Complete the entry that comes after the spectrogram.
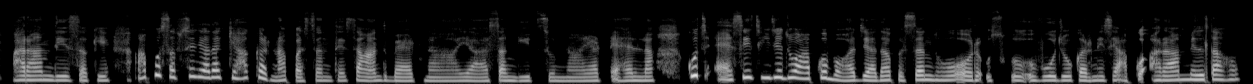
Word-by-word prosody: आराम 205 0 +2
दे 190 0 -1
सकें, 185 +1 -5 0.3
आपको 380 +8 +3
सबसे 370 0 -2
ज़्यादा 325 -2 +4
क्या 295 -2 -2
करना 195 - +1
पसंद 175 +2 -4
है? 175 - -4
शांत 180 0 -1
बैठना 165 -1 -3
या 170 -1 -3
संगीत 175 -1 -2
सुनना 165 -1 -5
या 170 +1 -1
टहलना, 180 +1 -1 0.3
कुछ 415 +1 +8
ऐसी 320 +10 +2
चीज़ें 315 +1 +2
जो 310 +2 +3
आपको 280 +2 +3
बहुत 185 -7 0
ज़्यादा 195 0 +3
पसंद 210 +2 +2
हो 200 +1 0
और 190 0 +1
उसको 185 +1 -4
वो 190 +1 +2
जो 185 0 0
करने 185 0 0
से 195 +2 -5
आपको 170 - -1
आराम 200 +1 +3
मिलता 220 0 +4
हो? 220 0 -2
190 Hz, 170 wpm, -24 LUFS, 175-220 Hz, 0.3 s, कुछ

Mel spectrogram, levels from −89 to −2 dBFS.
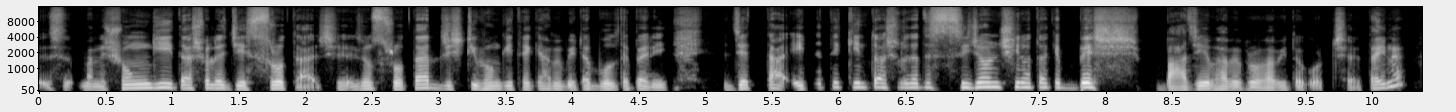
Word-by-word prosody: স - - -5 0.2
মানে 110 -1 -4
সঙ্গীত 165 +2 +3
আসলে 150 +1 +1
যে 135 - +4
শ্রোতা, 140 -1 +2 0.2
সে - - -6
একজন 130 +4 -1
শ্রোতার 140 +6 +2
দৃষ্টিভঙ্গি 125 -1 -1
থেকে 125 0 -3
আমি 115 - -2
এটা 130 - -2
বলতে 115 0 +1
পারি 105 -6 0 0.6
যে, 145 - +5 0.2
তা 145 - +1 0.2
এটাতে 170 +7 -8
কিন্তু 185 -2 -1
আসলে 175 0 -5
তাদের 180 0 -3
সৃজনশীলতাকে 190 0 +2 0.2
বেশ 190 -2 +8 0.5
বাজেভাবে 110 +2 +1
প্রভাবিত 95 0 -1
করছে, - - -6 0.2
তাই - - +2
না? - - -3
140 Hz, 160 wpm, -24 LUFS, 120-175 Hz, 0.6 s, বেশ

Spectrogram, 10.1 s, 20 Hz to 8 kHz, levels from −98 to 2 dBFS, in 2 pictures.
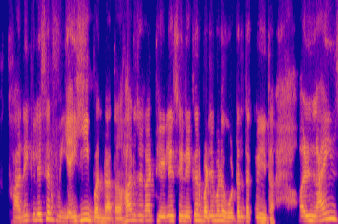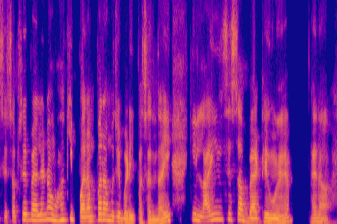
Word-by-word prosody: खाने 145 +4 -2
के 195 +2 -7
लिए 205 - +4
सिर्फ 215 -4 0
यही 160 +7 +2
बन 140 -3 +2
रहा 125 - +4
था, 125 - +2
हर 185 +1 +3
जग़ह 180 0 -2
ठेले 165 +2 +3
से 170 0 0
लेकर, 170 +3 +1
बड़े-बड़े 170 +2 +2
होटल 155 +2 0
तक 155 - +1
में 135 - +1
ही 125 - +3
था 110 - -2 0.4
और 170 - +3
लाइन 180 +8 +3
से 150 - -8
सबसे 165 +6 -2
पहले 190 0 +1
ना 210 +1 +1
वहाँ 185 +1 +1
की 225 - +1
परँपरा 160 +6 +2
मुझे 155 -4 -1
बड़ी 115 0 +2
पसंद 100 -1 -2
आई 140 +8 +2 0.3
कि 200 - -3
लाइन 180 +6 -1
से 210 - -4
सब 190 -5 0
बैठे 125 +2 +1
हुए 125 -3 +2
हैं। 130 - -1 0.4
हैं 130 - 0
ना? 120 -7 -3
165 Hz, 245 wpm, -23 LUFS, 140-185 Hz, 0.4 s, लिए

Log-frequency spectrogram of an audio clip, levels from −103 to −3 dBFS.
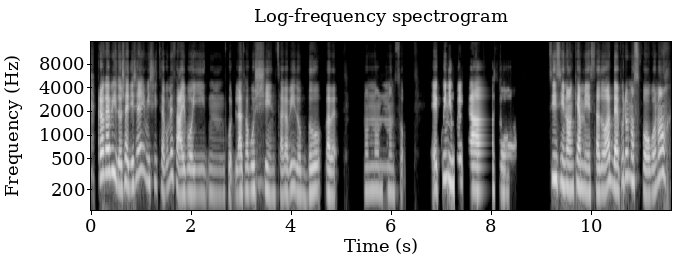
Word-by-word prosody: Però 300 +2 +8
capito, 335 -9 +4
cioè 245 +1 +2
10 230 +7 -4
anni 340 - +3
i - - -6
amicizia 245 - -9
come 270 +10 -7
fai 180 -7 +3
poi, 180 -1 -8
mhmm, 175 -1 -19
co - - -9
la 180 +1 +1
tua 195 +1 -7
coscienza, 200 -5 -6
capito, 185 0 -5
boh, 185 +5 -5
vabbè, 180 -2 -2 0.5
non 195 +1 -12
non 200 0 -10
non 190 -1 -12
so. 190 - -20 0.5
E 205 - +2
quindi 285 +2 +1
in 235 -2 +3
quel 250 0 -2
caso 195 -2 +1 0.6
sì, 280 -1 +1
sì, 245 -2 0
no, 220 - +3
anche 210 +3 +2
a - - +8
me 200 -3 -2
è - - -1
stato 190 0 -2
vabbè 220 -3 +5
pure 275 +4 -3
uno 270 -4 -2
sfogo, 190 -7 -3
no? 320 +4 +3
200 Hz, 205 wpm, -23 LUFS, 185-245 Hz, 0.6 s, Però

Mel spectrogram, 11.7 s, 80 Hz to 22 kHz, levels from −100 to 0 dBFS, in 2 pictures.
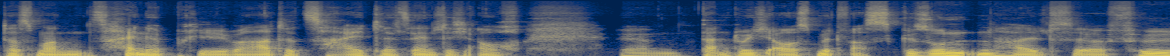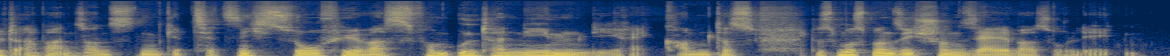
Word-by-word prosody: dass 95 -2 -1
man 80 -2 +1
seine 90 0 +2
private 85 -2 -1
Zeit 90 +5 -3
letztendlich 85 -1 -1
auch, 85 +1 -4 0.5
ähm, 75 -3 -7
dann 85 +2 0
durchaus 85 -3 +1
mit - - +1
was - - -3
Gesunden 100 -2 +3
halt, 85 -1 -2
äh, 85 - 0
füllt, 110 +7 +1
aber 90 +2 -3
ansonsten 80 +3 -3
gibt's - - -6
jetzt - - -7
nicht 95 -1 +2
so 95 0 +3
viel, 100 -2 +1
was 85 0 +1
vom 95 - 0
Unternehmen 95 -5 +3
direkt 75 +1 -10
kommt. 85 +2 -4
Das - - -1 0.3
das 120 - -6
muss 145 -1 +3
man 110 -4 +6
sich 100 -1 +1
schon 90 -2 +1
selber 80 -3 0
so - - -13
legen. - - -13
90 Hz, 190 wpm, -21 LUFS, 85-95 Hz, 0.5 s, man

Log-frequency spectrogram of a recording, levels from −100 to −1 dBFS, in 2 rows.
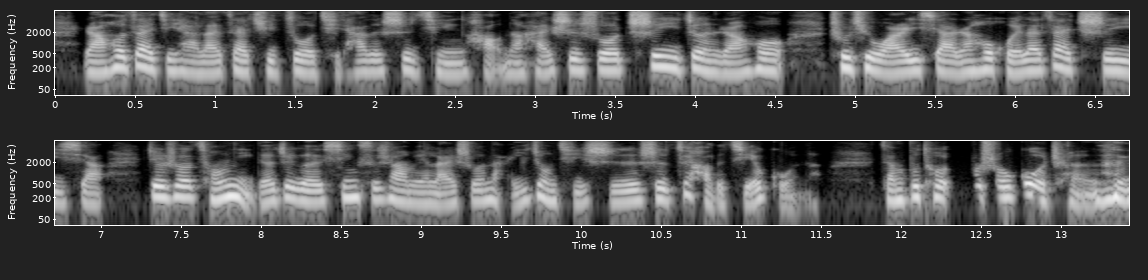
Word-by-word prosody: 然 150 -1 +1
后 205 +1 +4
再 210 -1 +4
接 175 -1 -4
下 155 -2 -5
来 145 0 -2
再 160 +1 -2
去 155 +1 -4
做 155 0 -2
其 145 - -6
它 155 +1 -7
的 160 - -3
事 175 +1 +1
情 145 -4 -5
好 - - -7
呢？ 140 - -6
还 145 -1 -5
是 175 +2 +2
说 170 0 +2
吃 175 +7 +5
一 200 - +2
阵， 175 -4 +1
然 145 0 -1
后 170 -2 0 0.3
出 205 - +4
去 195 +1 +3
玩 145 -4 +3
儿 155 - +3
一 - - +3
下， 160 -2 +1
然 155 +2 -2
后 180 +2 +3
回 165 -5 -2
来 170 - +2
再 205 +3 +1
吃 175 0 +2
一 160 -2 0
下， 140 -2 -4 0.2
就 215 - +5
是 - - +2
说 210 -2 +3
从 200 +2 +4
你 215 - +3
的 150 +2 -3
这 200 +3 +1
个 160 -3 +1
心 205 +6 +1
思 195 -3 -5
上 170 -4 -1
面 145 -1 -5
来 135 0 -3
说， 165 +2 -4
哪 175 - -4
一 145 +7 -6
种 190 -2 0
其 140 -3 -8
实 155 +1 0
是 180 0 0
最 250 +9 -4
好 - - -4
的 - - -8
结 - - -1
果 - - -11
呢？ - - -23 0.4
咱 170 0 0
不 195 - +1
脱 205 -2 0
不 220 - -4
说 205 -1 +1
过 230 -1 +5
程， 160 +6 +1
165 Hz, 315 characters per minute, -21 LUFS, 150-185 Hz, 0.4 s, 吃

